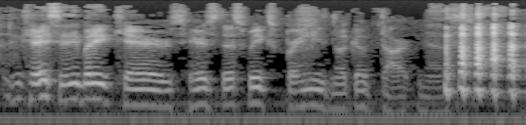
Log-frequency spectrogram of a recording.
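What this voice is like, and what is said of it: Gloomy Eeyore cartoon voice. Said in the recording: “best Eeyore voice ... That was pretty good. Well done. ... you nailed that one.”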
